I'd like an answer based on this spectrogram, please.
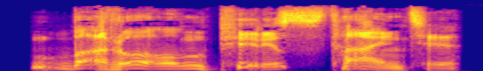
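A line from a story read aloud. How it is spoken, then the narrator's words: Laughing. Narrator (Russian): рассмеялся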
